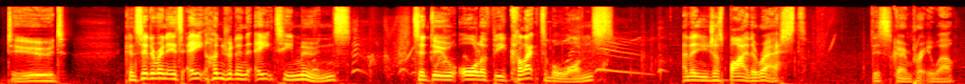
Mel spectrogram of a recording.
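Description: A man's voice: medium pitch, fairly bright tone. A young British man giving casual, chatty gameplay commentary to viewers on a close mic, thinking aloud as he plays. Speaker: video game streamer. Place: indoor room, streaming setup at home. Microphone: close microphone on a stand. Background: video game music.

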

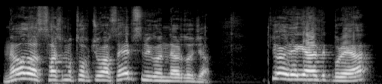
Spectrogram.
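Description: Man, high voice, gaming commentary, frustrated, pleading, loud outbursts and muttering. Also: animated, quick pace. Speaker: gaming streamer. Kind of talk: casual live commentary while opening game packs.

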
